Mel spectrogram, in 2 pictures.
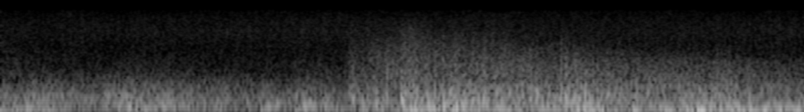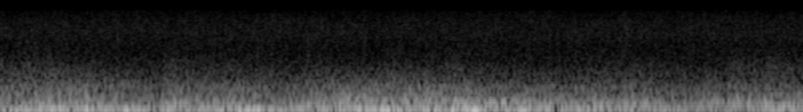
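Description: Thunderstorm sound effect: steady rain, then about two seconds in a sudden crack of thunder that rolls on as a long low rumble.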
